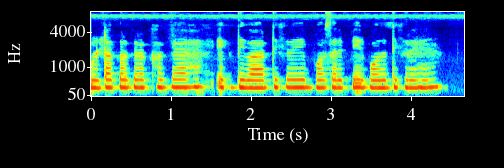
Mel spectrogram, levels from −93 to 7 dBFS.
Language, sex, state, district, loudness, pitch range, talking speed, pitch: Hindi, female, Delhi, New Delhi, -14 LUFS, 235-245 Hz, 220 wpm, 240 Hz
